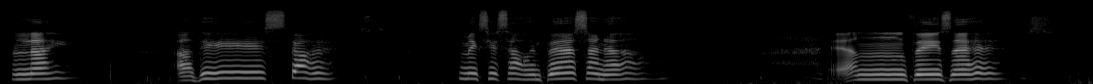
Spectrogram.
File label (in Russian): Zhenskiy vokal. Petlya superkardioida, zakreplena na odezhde; OWS U1200DL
